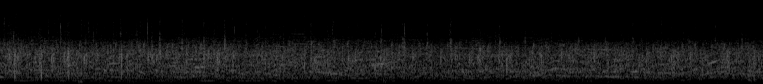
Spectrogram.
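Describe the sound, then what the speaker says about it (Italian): Sustained audience applause fills a cold ice rink during an ice skating gala in Covo, steady dense clapping from a large crowd held at an even level throughout, with no pauses. "un altro applauso per i ragazzi del surf"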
